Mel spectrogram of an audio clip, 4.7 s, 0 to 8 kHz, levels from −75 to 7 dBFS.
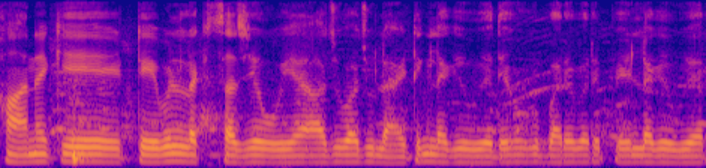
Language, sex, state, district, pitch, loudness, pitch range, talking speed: Hindi, male, Madhya Pradesh, Katni, 120 Hz, -19 LUFS, 115-125 Hz, 255 wpm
